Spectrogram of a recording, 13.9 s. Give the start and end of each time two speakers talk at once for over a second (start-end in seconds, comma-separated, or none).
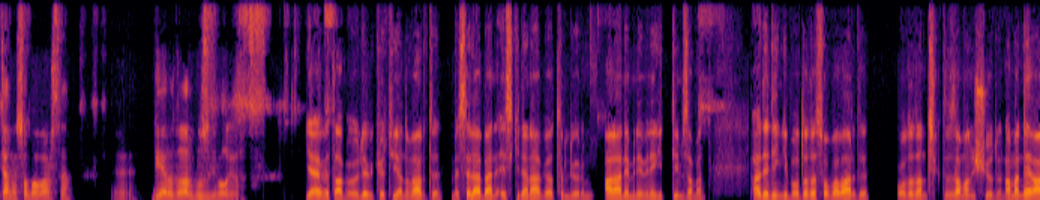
none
